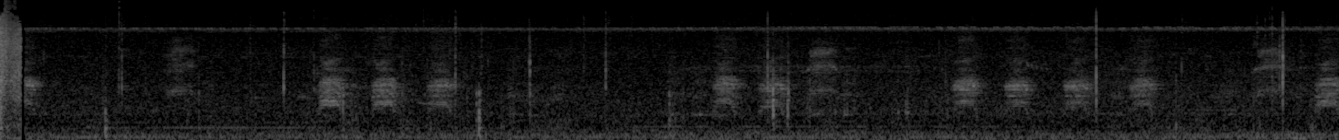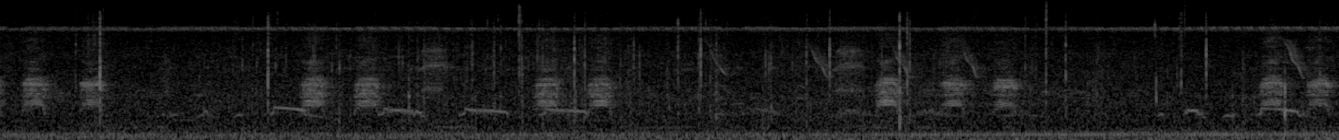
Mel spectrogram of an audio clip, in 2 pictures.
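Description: Green beans snap crisply between fingers, close by.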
